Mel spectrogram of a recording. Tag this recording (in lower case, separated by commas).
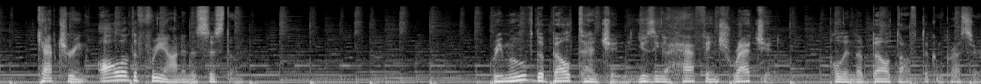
music, speech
